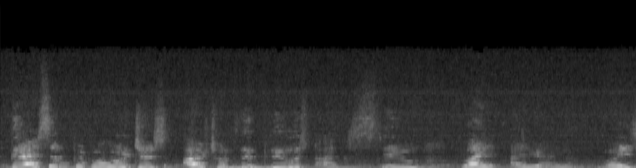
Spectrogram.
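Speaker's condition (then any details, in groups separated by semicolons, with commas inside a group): Cerebral palsy; since birth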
